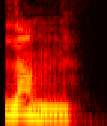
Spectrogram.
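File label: "lung", British English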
